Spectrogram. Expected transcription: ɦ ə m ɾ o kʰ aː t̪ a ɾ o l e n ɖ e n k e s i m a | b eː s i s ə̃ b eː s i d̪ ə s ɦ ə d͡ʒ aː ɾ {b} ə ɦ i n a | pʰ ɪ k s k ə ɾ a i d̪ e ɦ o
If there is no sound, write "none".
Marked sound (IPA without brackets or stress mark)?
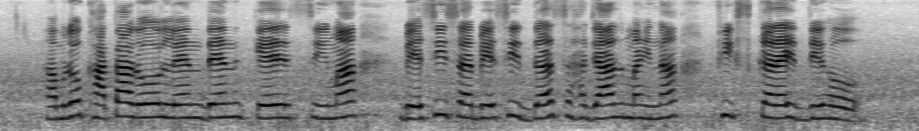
m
